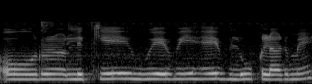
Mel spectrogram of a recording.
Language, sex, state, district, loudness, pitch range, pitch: Hindi, female, Uttar Pradesh, Budaun, -28 LUFS, 235-250 Hz, 245 Hz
